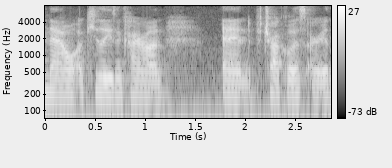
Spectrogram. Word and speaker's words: Patroclus: for me to remember patroclus patroclus okay I used to call him petrocalis which is now that I think about a horrible pronunciation so yeah he told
